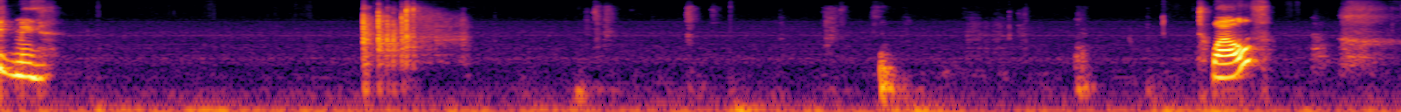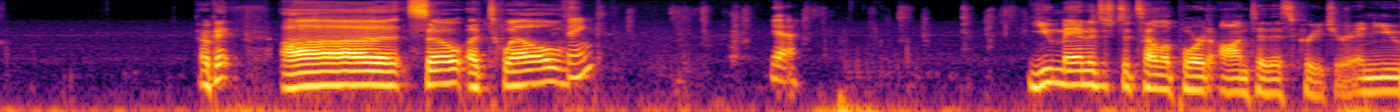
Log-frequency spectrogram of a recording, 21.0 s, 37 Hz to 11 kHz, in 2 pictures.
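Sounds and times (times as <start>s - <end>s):
speech: 0.0s - 0.5s, 9.1s - 9.6s, 12.0s - 15.1s, 16.3s - 16.6s, 18.2s - 20.9s
dice rolled for a tabletop role-playing game: 2.6s - 3.6s, 4.3s - 5.4s, 15.2s - 18.2s.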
